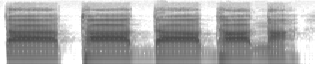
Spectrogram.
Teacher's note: अब जब इसको आप बोलते हैं तो इसमें दांत जो है आपका, मतलब कुछ आपकी जो जीभ है वो दांत में जाकर के टच करती है। तो दंत व्यंजन है ये।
